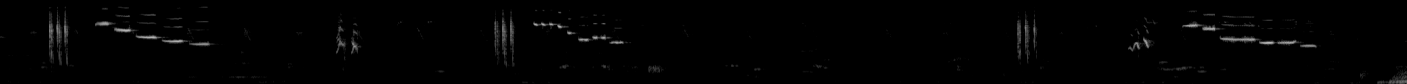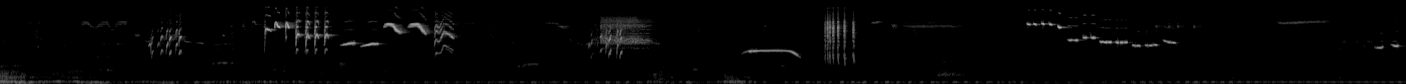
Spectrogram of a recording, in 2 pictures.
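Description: Brown-chested jungle flycatcher singing: short phrases of quick clear whistles that fall in pitch, about five phrases a few seconds apart, with a few sharp notes between.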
